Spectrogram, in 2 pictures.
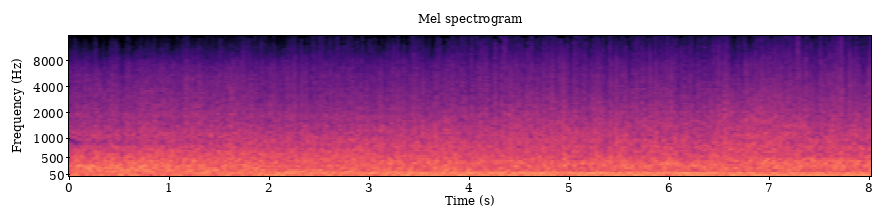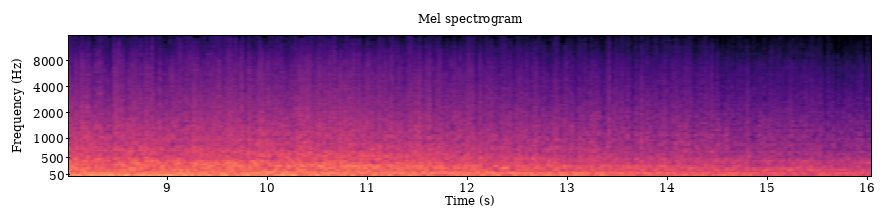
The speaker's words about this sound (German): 3, 2, 1, 0. All engine running. Liftoff. We have a liftoff.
